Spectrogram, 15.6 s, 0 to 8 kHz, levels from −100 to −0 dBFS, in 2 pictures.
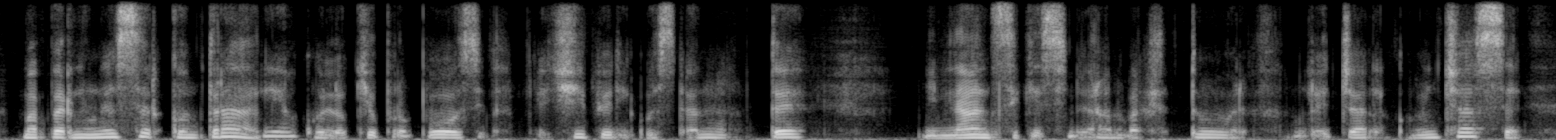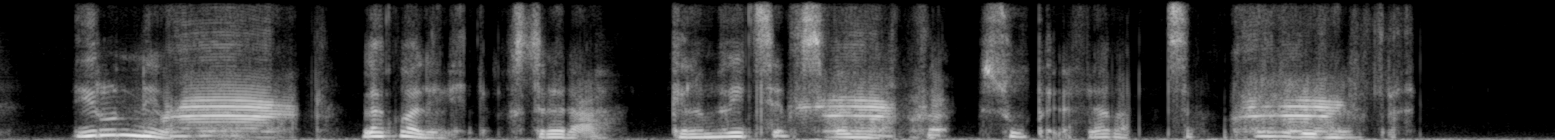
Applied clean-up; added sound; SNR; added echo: neural diffusion model UNIVERSE++.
